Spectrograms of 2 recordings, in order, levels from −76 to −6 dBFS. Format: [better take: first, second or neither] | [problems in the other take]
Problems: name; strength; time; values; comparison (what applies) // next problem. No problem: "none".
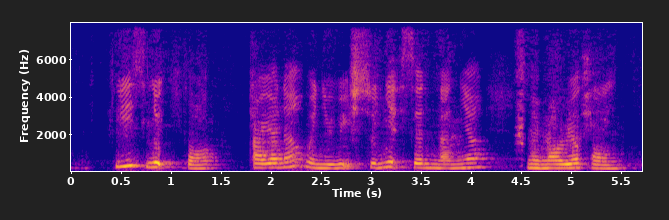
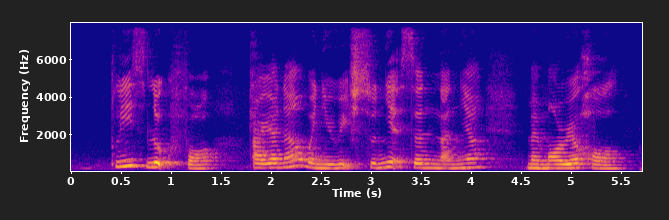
second | noise reduction (neural separator model SepFormer DNS4)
